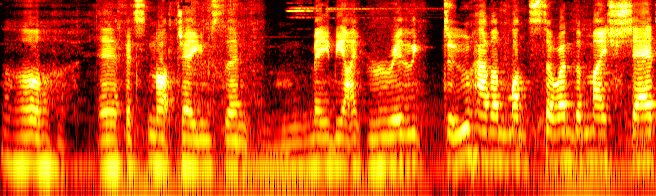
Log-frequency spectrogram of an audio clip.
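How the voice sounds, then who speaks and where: Doing a put-on character voice at a medium pitch, a man talks at a fairly slow pace over clear background music. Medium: read story.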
